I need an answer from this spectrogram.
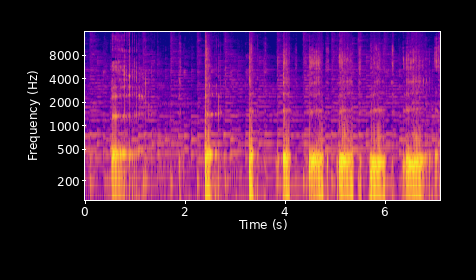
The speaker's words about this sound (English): I gave them multiple wet belches on this one because they got bada bing a boom bum nothing, honey.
